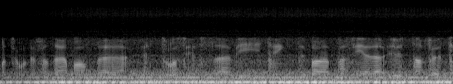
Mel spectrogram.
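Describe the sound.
A small airplane's engine drones steadily and loudly throughout, a constant low hum heard from inside the cabin during a flight over the Baltic Sea with a Swedish flight instructor in good visibility, with muffled voices talking over it.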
